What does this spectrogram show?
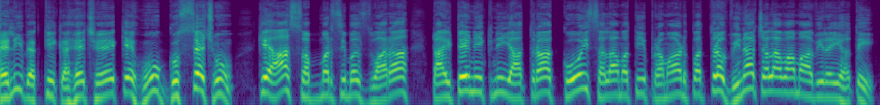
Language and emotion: Gujarati, angry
